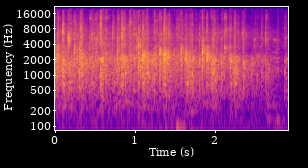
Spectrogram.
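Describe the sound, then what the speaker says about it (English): An audience at a school story slam claps warmly for a student speaker, steady, dense applause throughout with no break. "let's give a warm round of applause"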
